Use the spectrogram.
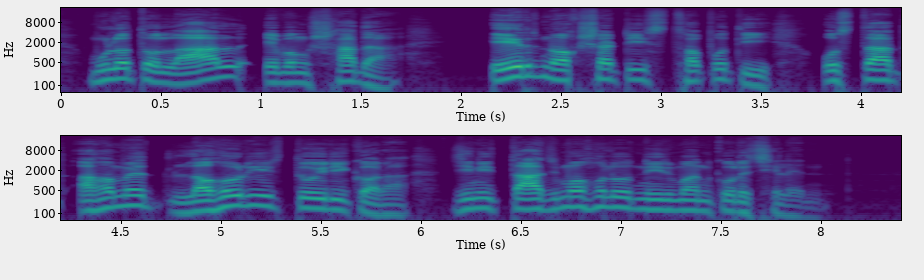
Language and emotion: Bengali, neutral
